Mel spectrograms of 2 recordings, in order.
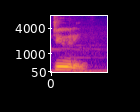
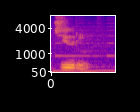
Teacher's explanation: British English d versus American English j. For instance, in British English it's duty.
